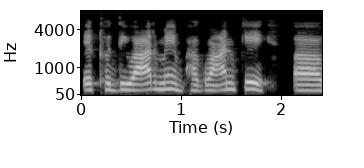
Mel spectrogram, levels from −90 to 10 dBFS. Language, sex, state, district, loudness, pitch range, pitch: Chhattisgarhi, female, Chhattisgarh, Jashpur, -16 LUFS, 195-230 Hz, 215 Hz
